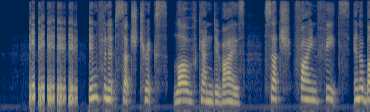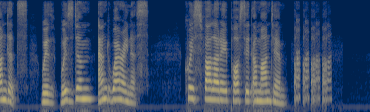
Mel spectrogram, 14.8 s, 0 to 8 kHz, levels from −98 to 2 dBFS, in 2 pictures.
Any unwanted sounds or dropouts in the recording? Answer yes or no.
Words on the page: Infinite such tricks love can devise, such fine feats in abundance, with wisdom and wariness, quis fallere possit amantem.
yes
